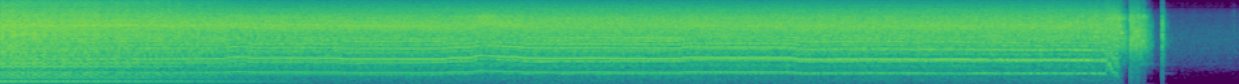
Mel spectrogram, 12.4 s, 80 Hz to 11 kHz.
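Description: Brushless motors and 3-inch propellers of a 6S FPV miniquad running: a steady whine over a haze of air noise, rising slightly in pitch a few times. The sound cuts off suddenly near the end.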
